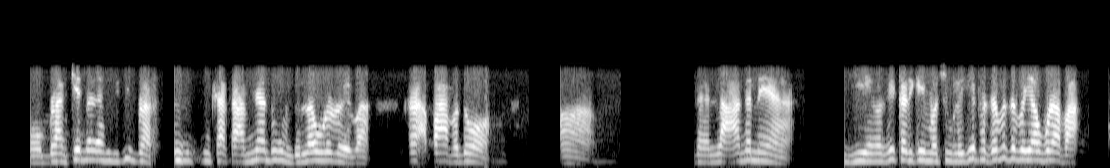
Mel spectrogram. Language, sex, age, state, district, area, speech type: Manipuri, female, 60+, Manipur, Imphal East, rural, conversation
